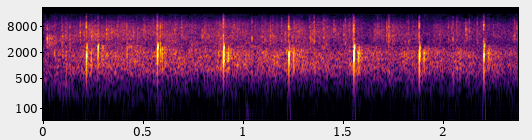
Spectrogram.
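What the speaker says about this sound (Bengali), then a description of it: "এটার জন্য নিজেদের জন্য একটা হাততালি দিন" Scattered audience members at a citizens' conference on SDG implementation in Bangladesh clap in slow, evenly spaced single claps, about seven distinct strikes, thin rather than a full ovation.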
